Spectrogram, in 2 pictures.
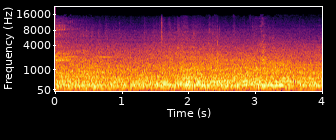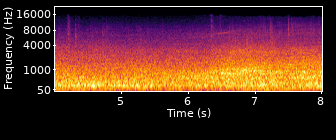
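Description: Steady motor-vehicle noise: an even low hum with hiss that holds at the same level throughout.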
